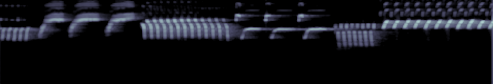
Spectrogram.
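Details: Crested Gloster canary song for training young canaries, moving from low trills and rising sweeps into a long rolling trill, short whistles, a low rattle and a high rapid pulsed trill.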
